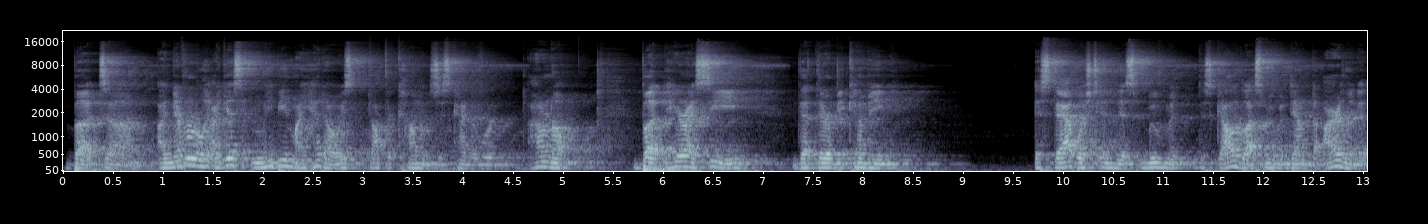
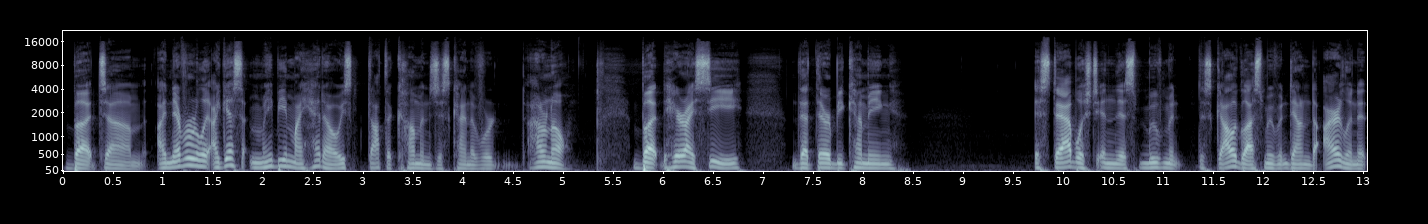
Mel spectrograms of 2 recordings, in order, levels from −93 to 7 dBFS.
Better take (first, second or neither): second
